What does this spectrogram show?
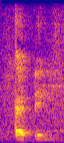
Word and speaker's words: battle: ஒரு சில வார்த்தைகளை சொல்லுங்களேன் பார்ப்போம் எப்படி சொல்றாருன்னு பேட்டில் பேட்டில் அப்படின்னு சொல்லி இருக்காரு பிஏ டி எல் இதை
